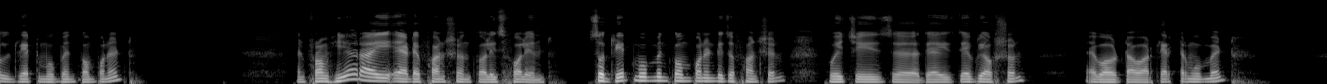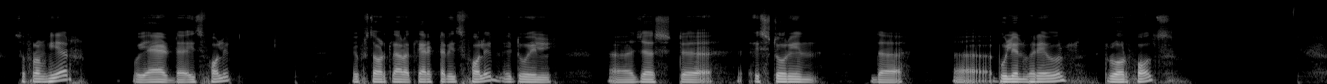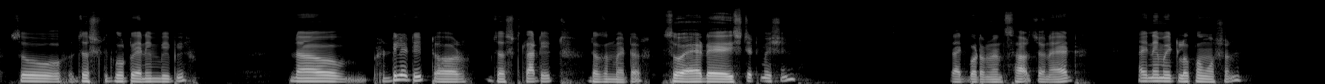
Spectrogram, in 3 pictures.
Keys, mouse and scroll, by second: 2.0 right click, 6.4-7.8 typing, 7.8 Return, 12.4 Left, 12.6 Left, 14.9 right click, 19.1-19.8 scroll down 1, 19.8 right click, 23.8 double click, 26.3 right click, 29.5 right click, 32.5-36.0 typing, 36.4 Return.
